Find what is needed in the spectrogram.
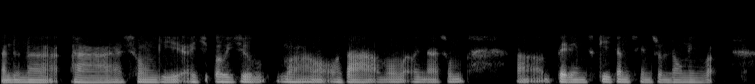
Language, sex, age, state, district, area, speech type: Manipuri, male, 18-30, Manipur, Kangpokpi, urban, conversation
